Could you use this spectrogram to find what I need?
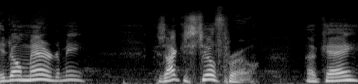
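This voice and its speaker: At a moderate pace, this speaker talks with a Midwestern American accent and lively intonation. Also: man. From Kansas City, Kansas. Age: 60s. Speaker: martial artist and former boxer. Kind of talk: interview. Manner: animated.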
